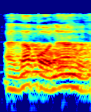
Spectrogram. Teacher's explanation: آ رہا ہے، اظہار حلقی۔ أَذَقْنَاهُ ذال نرمی سے پڑھیں گے، قاف ساکن پہ قلقلہ کریں گے، نون کو 2 حرکات لمبا کریں گے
